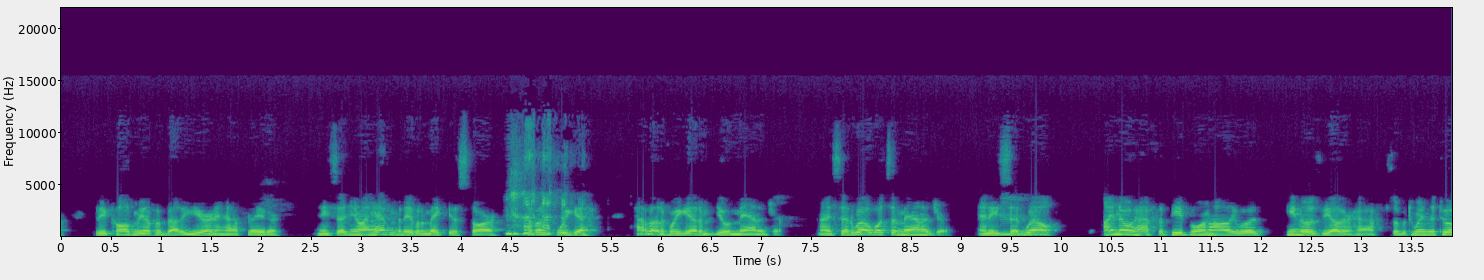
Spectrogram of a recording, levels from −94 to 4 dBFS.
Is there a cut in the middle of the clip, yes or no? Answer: no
